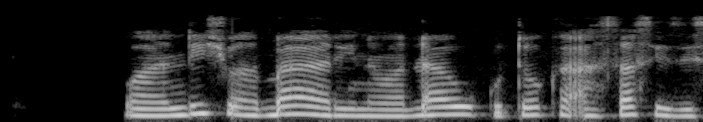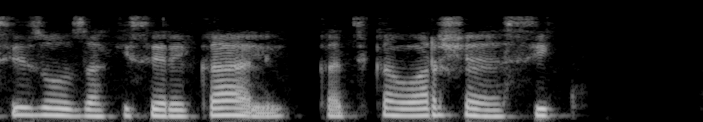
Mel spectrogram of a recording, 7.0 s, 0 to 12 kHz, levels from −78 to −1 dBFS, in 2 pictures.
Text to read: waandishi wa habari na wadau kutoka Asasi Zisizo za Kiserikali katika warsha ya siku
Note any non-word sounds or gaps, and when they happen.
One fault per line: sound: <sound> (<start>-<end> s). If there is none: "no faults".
no faults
